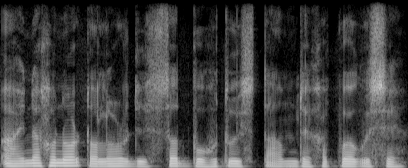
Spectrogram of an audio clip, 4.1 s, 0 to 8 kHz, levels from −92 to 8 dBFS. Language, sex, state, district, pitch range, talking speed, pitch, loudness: Assamese, male, Assam, Sonitpur, 105-115 Hz, 115 wpm, 110 Hz, -17 LUFS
